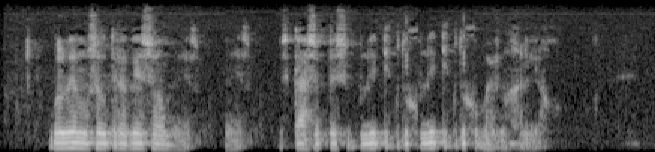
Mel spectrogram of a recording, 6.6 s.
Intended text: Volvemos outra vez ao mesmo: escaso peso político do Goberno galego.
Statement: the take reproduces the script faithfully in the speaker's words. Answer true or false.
false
